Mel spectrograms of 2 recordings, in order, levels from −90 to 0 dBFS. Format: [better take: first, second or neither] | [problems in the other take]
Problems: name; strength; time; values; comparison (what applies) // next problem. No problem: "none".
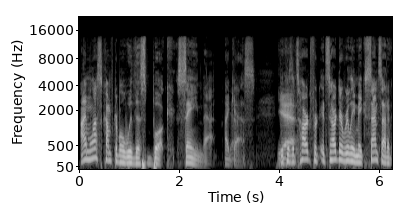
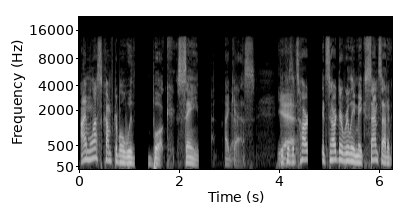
first | audio cutting out; at 1 s, at 2.5 s and at 4.5 s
